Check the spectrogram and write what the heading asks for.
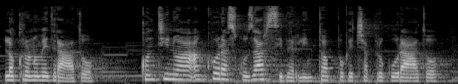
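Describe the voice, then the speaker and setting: A woman's voice: fairly low pitch, a little fast, close to an everyday voice. A woman voicing an anxious, eager male engineer colleague in a storybook reading. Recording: long reverb, faint music behind.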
